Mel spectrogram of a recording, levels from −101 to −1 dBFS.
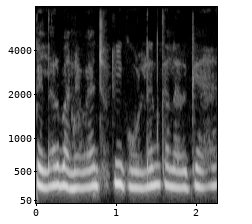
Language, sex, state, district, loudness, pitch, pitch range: Hindi, female, Bihar, Madhepura, -25 LUFS, 265 Hz, 250-275 Hz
